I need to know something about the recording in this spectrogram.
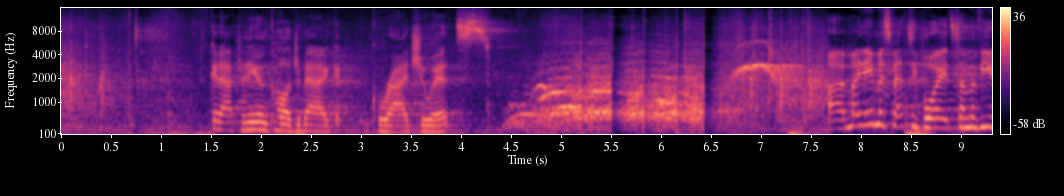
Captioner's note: applause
